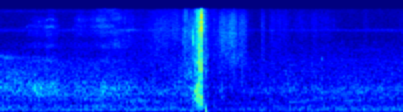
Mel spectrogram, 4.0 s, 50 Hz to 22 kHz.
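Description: A Titleist TSR 3-wood striking a golf ball off a hitting mat about two seconds in: a brief swish of the downswing rising into one sharp crack of impact. The strike was a little fat, caught slightly behind the ball.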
